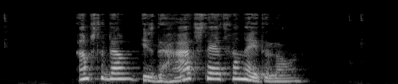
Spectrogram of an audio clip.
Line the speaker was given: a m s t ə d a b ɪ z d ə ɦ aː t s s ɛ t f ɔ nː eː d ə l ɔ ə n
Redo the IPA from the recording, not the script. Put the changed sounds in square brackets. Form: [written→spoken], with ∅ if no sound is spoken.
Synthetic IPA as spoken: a m s t ə d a [b→m] ɪ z d ə ɦ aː t s [s→t] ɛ t f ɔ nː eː d ə l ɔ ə n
